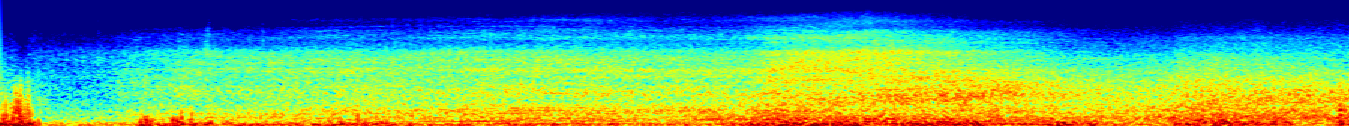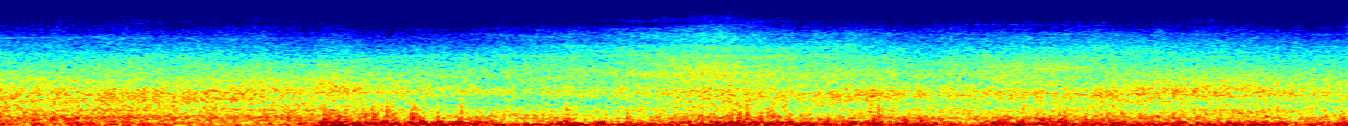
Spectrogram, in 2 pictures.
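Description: Road traffic driving past close by, cars and a London black cab, with a steady low rumble and louder passes about five seconds in and again near thirteen seconds. Wind rumbles on the microphone underneath.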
